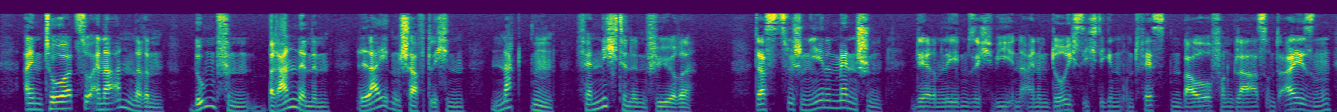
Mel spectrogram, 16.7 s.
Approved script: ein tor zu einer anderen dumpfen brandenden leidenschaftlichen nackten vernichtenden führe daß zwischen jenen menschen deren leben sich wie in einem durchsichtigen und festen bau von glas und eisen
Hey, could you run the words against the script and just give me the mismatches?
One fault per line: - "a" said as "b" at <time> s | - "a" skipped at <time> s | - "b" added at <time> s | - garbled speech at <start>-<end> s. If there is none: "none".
none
